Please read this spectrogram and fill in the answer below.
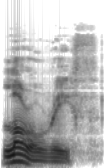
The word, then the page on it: laurel wreath: British English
